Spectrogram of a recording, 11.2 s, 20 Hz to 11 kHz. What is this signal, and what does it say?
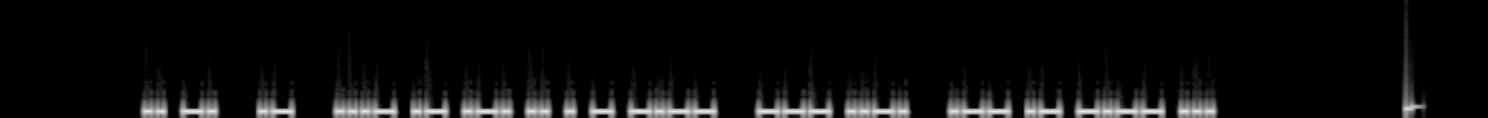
Morse code, heard as a keyed tone, about 25 wpm, 700 Hz. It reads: IN A VARIETY OF WAYS
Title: Sets of 5 Words Encore 25wpm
